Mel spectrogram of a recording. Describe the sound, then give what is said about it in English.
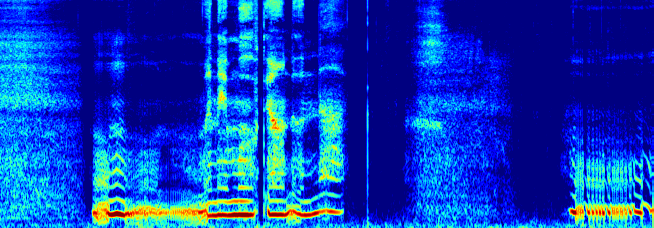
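A person imitates a cat's purr with a throaty rolling voice, coming in three drawn-out bursts with soft breathy sounds and pauses between them. “Just being my super adorable, lovable kitty cat.”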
